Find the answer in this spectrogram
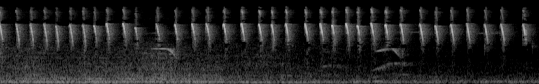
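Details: Young male Bar-winged Prinia singing a varied song used as a training model for other birds: a rapid, even series of very high, sharp ticking notes, about five per second, with a few lower downslurred whistles slipped in.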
